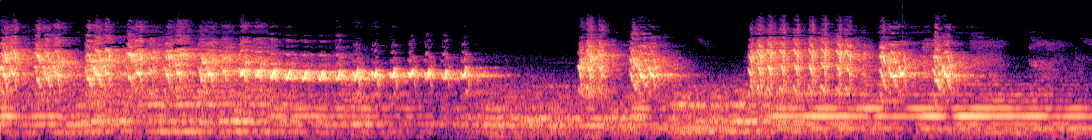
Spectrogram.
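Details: Gacor song of a white-crested laughingthrush: a quick rippling trill of about a dozen notes, then loud, harsh, scratchy bursts in two clusters. A constant tonal drone runs underneath throughout.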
